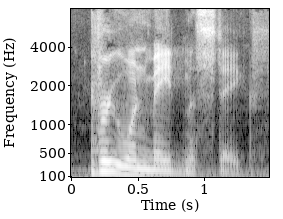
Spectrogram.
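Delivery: gruff, grunting muttering. Voicing a character glaring at a player: grunting mutter. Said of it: "mutters kind of, like, gruntingly".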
